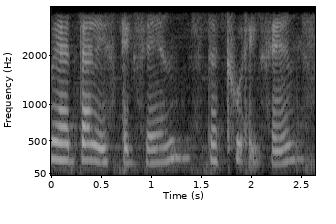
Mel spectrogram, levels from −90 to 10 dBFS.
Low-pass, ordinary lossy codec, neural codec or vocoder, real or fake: 3.6 kHz; none; codec, 24 kHz, 0.9 kbps, WavTokenizer, medium speech release version 2; fake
